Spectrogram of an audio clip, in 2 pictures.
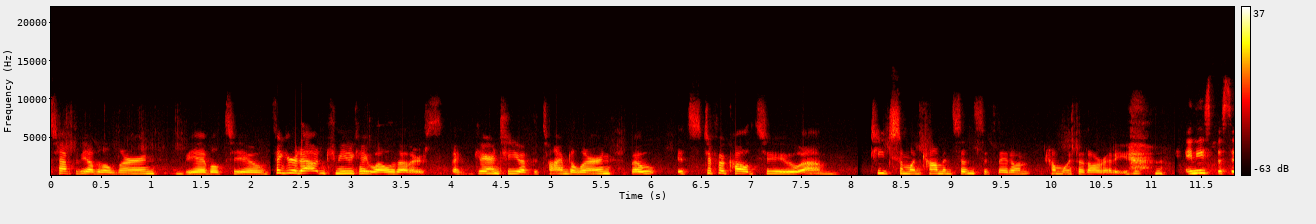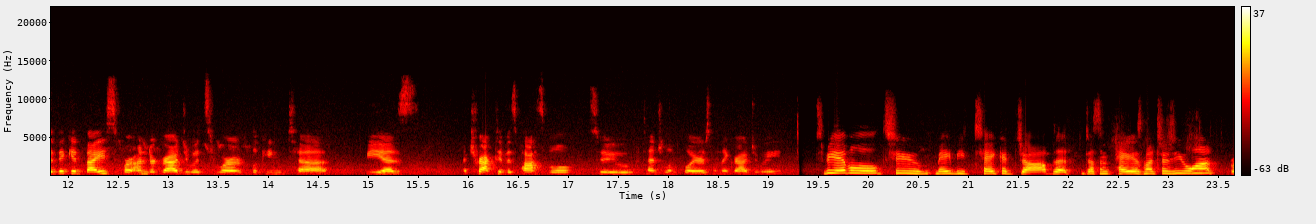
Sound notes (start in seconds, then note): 10.8 laughs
